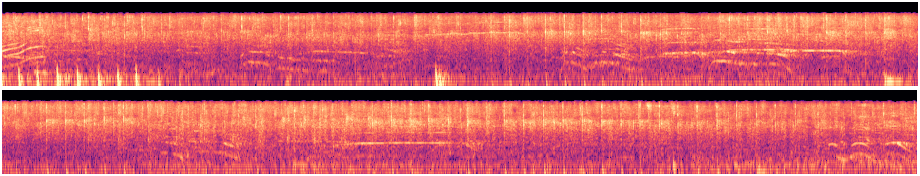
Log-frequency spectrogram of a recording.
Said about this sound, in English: All right, we have to give an applause until she makes it all the way up here.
